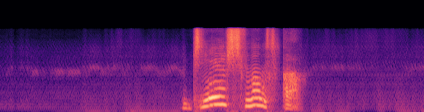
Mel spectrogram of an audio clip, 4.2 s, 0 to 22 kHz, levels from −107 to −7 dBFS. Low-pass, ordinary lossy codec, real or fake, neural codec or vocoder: none; none; fake; codec, 16 kHz, 0.5 kbps, FreqCodec, smaller model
